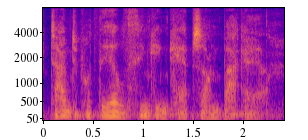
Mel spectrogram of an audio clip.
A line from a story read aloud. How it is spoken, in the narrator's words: he murmured back to his friend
